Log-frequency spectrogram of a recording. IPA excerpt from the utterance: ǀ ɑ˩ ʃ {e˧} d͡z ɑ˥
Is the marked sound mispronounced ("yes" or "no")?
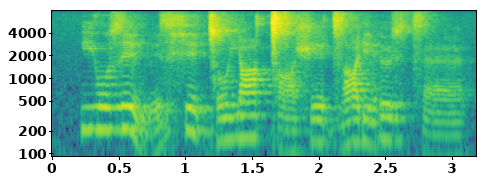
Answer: yes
